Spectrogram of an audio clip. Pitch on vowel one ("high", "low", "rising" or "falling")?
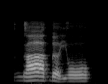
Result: high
